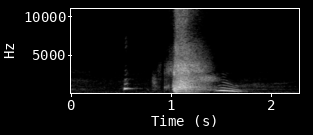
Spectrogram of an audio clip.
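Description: A quick inward catch of breath, then one forceful sneeze with a voiced tail.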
